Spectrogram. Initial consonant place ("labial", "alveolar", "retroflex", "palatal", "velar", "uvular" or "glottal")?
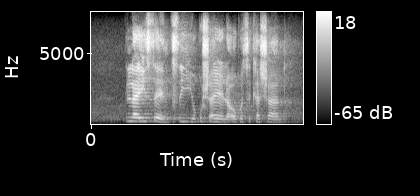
alveolar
